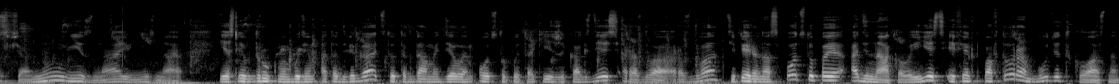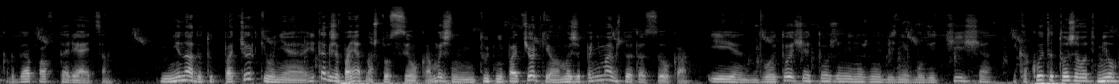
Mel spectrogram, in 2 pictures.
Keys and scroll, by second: 0.0 ctrl+z, 0.1 ctrl+z, 0.3 ctrl+z, 14.1 ctrl+u.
